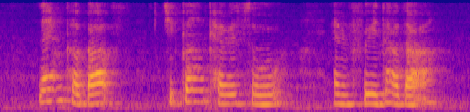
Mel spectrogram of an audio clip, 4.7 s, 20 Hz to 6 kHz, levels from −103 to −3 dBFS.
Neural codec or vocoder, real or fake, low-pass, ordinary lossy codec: codec, 16 kHz, 16 kbps, FreqCodec, smaller model; fake; 5.4 kHz; none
